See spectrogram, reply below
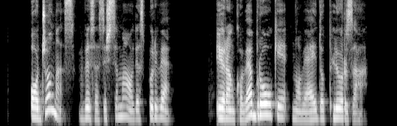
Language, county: Lithuanian, Utena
